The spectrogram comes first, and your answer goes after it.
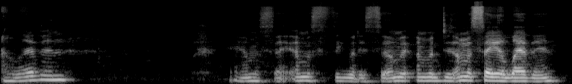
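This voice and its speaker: A woman's voice: sits low, steady tone, fast talker, darkish tone. Stuffy-nosed chatty woman streamer. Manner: chatty, reads viewer names, trailing fillers. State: nasal from allergies, sniffling. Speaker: livestream host. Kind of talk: casual chat with viewers.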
